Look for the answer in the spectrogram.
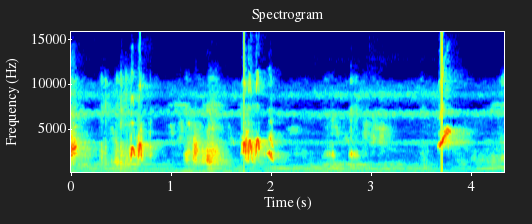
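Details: Young Yorkshire canary practising the ngriwik sound, a lure for teaching other canaries; clustered high twittering notes over the first two seconds, then softer scattered chirps and a sharp upward note toward the end.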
